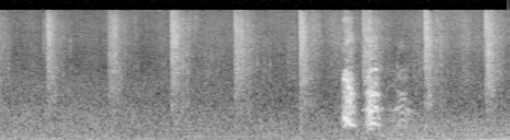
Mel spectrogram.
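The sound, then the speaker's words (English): A dog gives two quick, sharp barks, standing out clearly over a steady background hiss. No one speaks. “What you found, dog?”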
